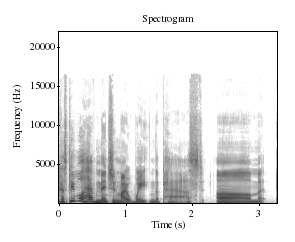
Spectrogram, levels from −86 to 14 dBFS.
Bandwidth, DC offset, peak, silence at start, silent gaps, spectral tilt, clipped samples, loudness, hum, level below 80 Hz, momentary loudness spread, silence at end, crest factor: 15.5 kHz; under 0.1%; -2 dBFS; 0 s; none; -5.5 dB/octave; under 0.1%; -17 LUFS; none; -46 dBFS; 12 LU; 0 s; 14 dB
